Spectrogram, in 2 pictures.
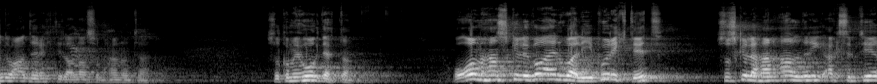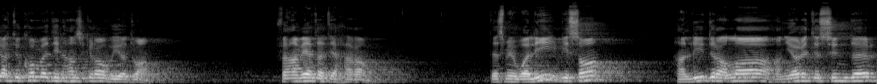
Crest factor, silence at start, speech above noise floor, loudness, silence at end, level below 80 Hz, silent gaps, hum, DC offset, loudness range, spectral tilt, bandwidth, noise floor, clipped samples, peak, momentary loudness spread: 18 dB; 0 s; 42 dB; -17 LUFS; 0 s; -68 dBFS; none; none; under 0.1%; 8 LU; -5.5 dB/octave; 16.5 kHz; -58 dBFS; under 0.1%; 0 dBFS; 18 LU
